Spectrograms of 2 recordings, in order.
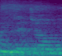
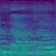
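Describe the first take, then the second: First: The first vowel sounds like 'ay'. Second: The first vowel sounds like 'ah'. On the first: "ডেটাও বলতে পারেন, সবকিছু কোনো problem নেই" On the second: "এটার pronunciation আপনারা ডাটাও বলতে পারেন"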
